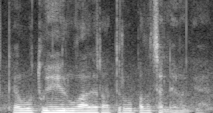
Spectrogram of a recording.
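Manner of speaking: a lightly voiced menacing spirit; ominous ghost voice. Ghost threatens the trapped man.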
